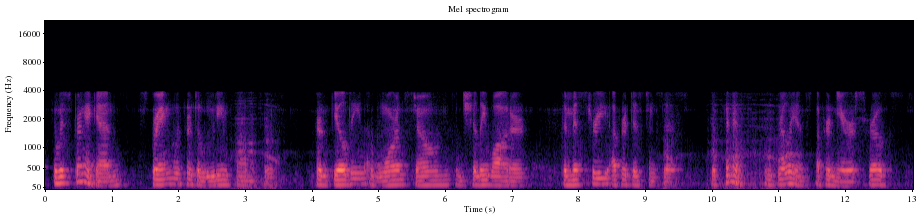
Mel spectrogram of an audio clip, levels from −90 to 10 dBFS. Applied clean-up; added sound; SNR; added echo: neural separator model SepFormer DNS4.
